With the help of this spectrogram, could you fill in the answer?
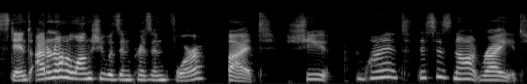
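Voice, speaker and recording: Here a woman speaks in a plain, everyday voice. Her intonation is lively and her pace moderate. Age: 20s. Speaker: podcast host. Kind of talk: storytelling.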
